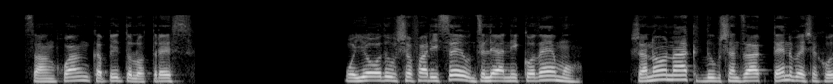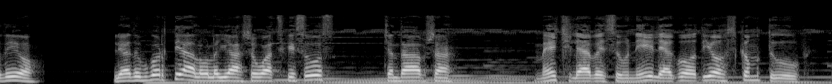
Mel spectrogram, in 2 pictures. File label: Zapoteco Coatlan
